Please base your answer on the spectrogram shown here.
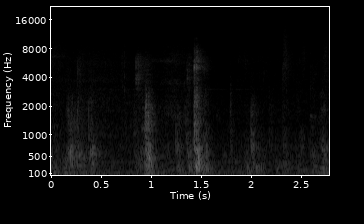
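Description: A sliding door on a Fjord 41 XP boat rumbles and thuds as it is pushed back and forth, several scraping slides and knocks close by in a small cabin.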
